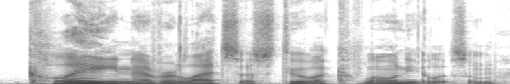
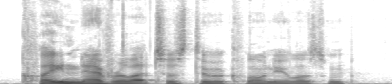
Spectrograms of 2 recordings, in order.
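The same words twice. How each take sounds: First: It is read in a put-on character voice. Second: It is read in the speaker's normal voice.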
